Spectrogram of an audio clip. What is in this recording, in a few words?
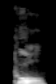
"pool", English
